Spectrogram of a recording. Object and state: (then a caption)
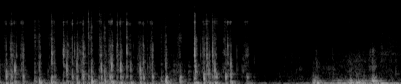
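Plastic mechanical keyboard being typed on. Fingertips with long painted nails type fast on a full-size plastic mechanical keyboard with white and blue plastic keycaps, hollow keycaps on switches, and a blue backlit case. A rapid stream of short, clacky keystrokes with a deep, thuddy body and brief bright clicks runs for about two and a half seconds. The typing stops, and a quieter low rumble fills the last second.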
